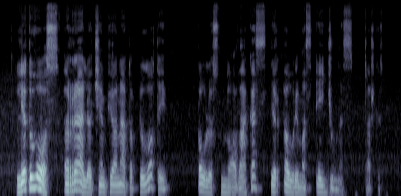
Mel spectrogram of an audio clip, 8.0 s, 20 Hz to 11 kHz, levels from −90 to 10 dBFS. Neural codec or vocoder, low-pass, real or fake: vocoder, 44.1 kHz, 128 mel bands every 256 samples, BigVGAN v2; 9.9 kHz; fake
